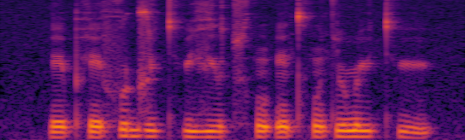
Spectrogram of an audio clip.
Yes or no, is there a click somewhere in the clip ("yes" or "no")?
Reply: no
